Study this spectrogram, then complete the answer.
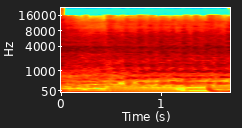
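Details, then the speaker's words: Mercedes 126-series Koenig Specials SEC, sat a while, low on fuel, first start: loud steady V8 rumble catches cleanly with an even beat and brief blip, no misfire; loud pipe, sounds incredible; normal start. "Sounds good. Loud pipe, sounds incredible."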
